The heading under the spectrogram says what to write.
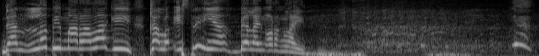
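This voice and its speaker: A woman from South Sulawesi giving a lively marriage advice talk to a women's gathering, teasing and acting out little scenes while often checking in with her listeners. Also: very high-pitched, measured pace. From Bugis, South Sulawesi.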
